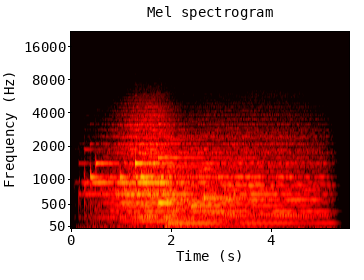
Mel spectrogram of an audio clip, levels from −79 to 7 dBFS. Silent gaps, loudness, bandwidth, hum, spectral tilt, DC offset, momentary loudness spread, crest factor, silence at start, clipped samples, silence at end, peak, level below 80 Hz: none; -29 LUFS; 9.8 kHz; none; -6 dB/octave; under 0.1%; 17 LU; 18 dB; 0.15 s; under 0.1%; 0.25 s; -12 dBFS; -52 dBFS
